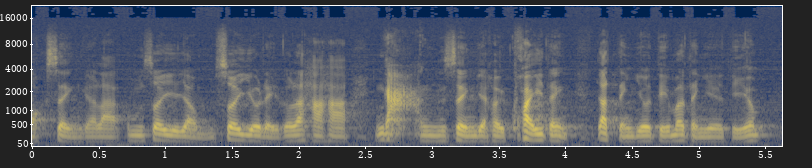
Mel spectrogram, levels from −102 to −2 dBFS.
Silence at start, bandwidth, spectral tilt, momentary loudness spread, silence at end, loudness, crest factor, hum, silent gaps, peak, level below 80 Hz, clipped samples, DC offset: 0 s; over 20 kHz; -3.5 dB/octave; 10 LU; 0.1 s; -27 LUFS; 26 dB; none; none; -2 dBFS; -72 dBFS; under 0.1%; under 0.1%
